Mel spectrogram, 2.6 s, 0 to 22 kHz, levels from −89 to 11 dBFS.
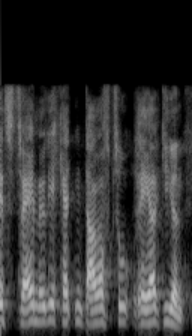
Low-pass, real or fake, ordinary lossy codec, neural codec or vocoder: none; fake; none; codec, 16 kHz, 4 kbps, X-Codec, HuBERT features, trained on general audio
